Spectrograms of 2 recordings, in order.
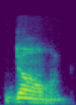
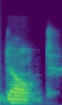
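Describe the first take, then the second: First: The final T sound is left off. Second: The final T sound is fully pronounced.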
